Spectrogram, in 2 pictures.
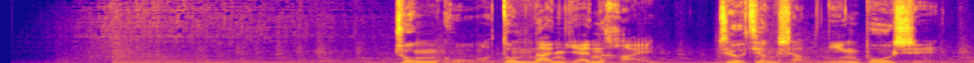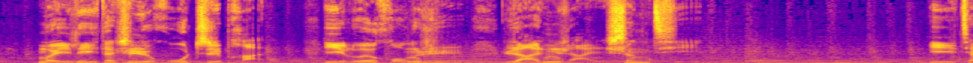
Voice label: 男 专题 国际招标

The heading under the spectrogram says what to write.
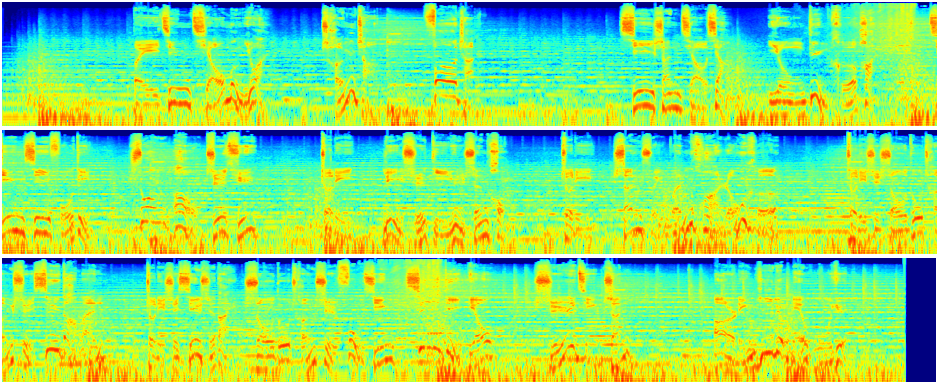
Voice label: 男, 专题 城市形象片; 石景山

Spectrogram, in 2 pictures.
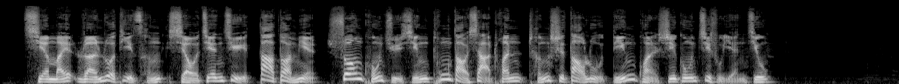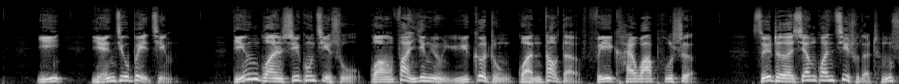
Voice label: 男27-解说专题; 城市道路顶管施工技术研究解说

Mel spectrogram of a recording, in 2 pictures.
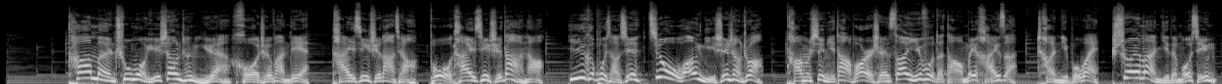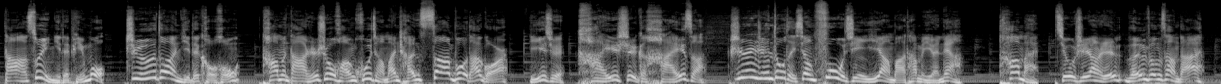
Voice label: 男 飞碟说

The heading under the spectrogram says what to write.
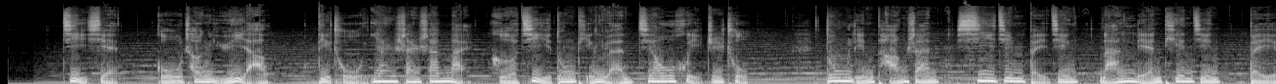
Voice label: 男 城市宣传片, 国语男声配音; 蓟县城市宣传片

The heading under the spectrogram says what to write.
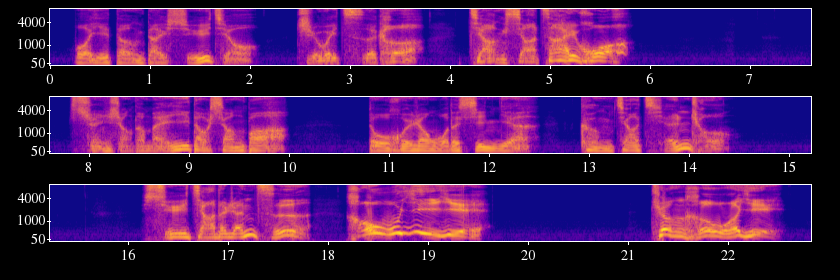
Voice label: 男 自走棋手游; 灾祸之兆

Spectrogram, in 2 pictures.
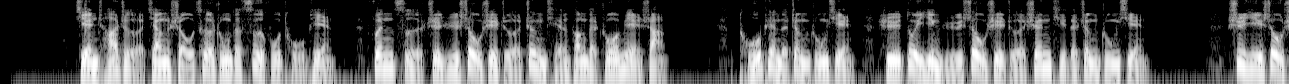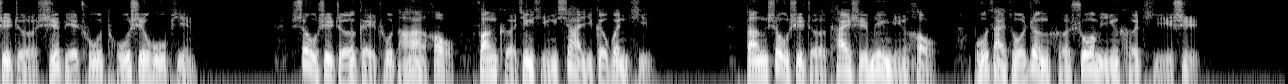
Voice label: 男, 其他专题; 10种测试

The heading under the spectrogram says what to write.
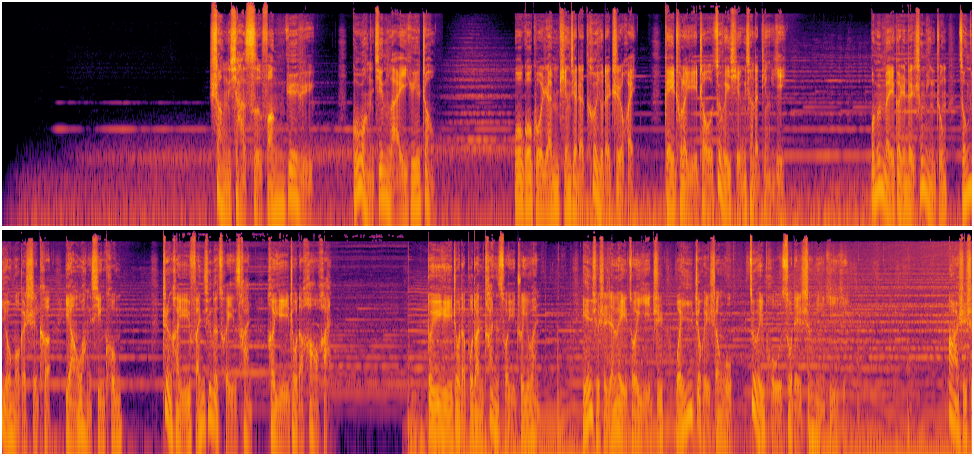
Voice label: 男 纪录片 宇宙

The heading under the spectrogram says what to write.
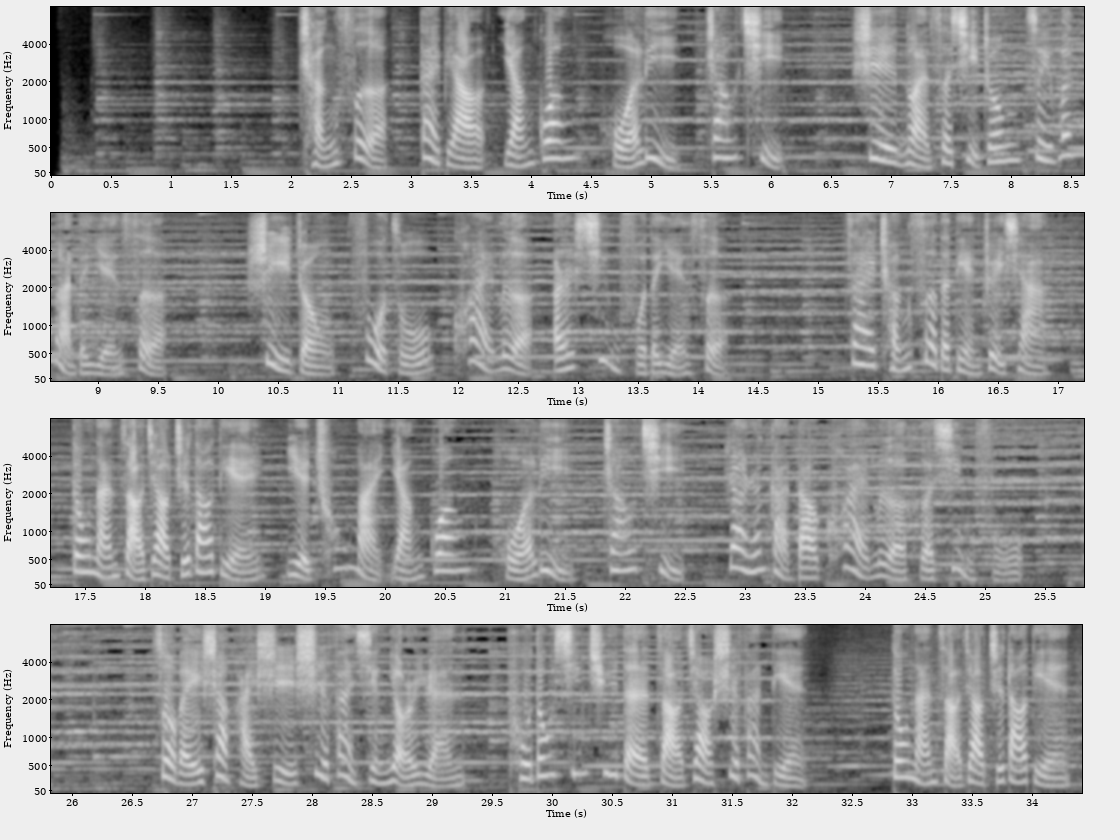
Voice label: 女 专题 早教指导点; 东南早教指导点

